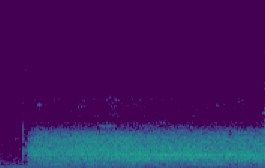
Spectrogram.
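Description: A steady hiss that comes in suddenly a moment after near silence and holds even, with a faint steady hum under it.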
